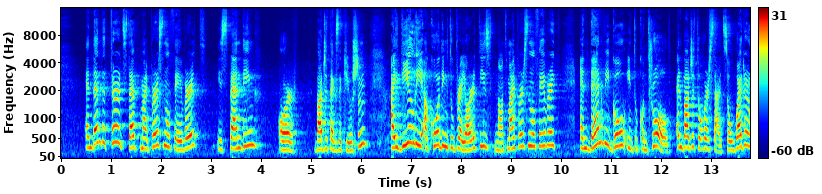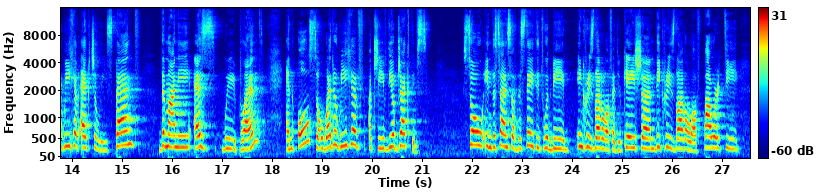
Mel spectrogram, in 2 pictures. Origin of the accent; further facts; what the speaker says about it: Bosnia & Herzegovina; now in Sweden; So I come from Bosnia. I mean, I live in Sweden now, but you don't need to know my whole life story. But the story that I do want to share is from my home country.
